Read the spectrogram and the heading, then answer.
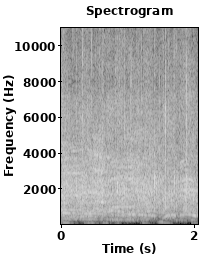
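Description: An audience claps for a young guest praised for being raised right, in a steady, dense burst of applause lasting about two seconds, loud and even throughout with no clear pause, with a low murmur underneath.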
